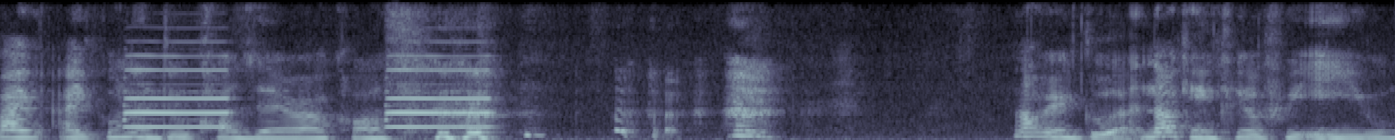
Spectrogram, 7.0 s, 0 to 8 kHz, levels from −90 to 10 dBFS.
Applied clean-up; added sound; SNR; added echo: none; Wind instrument, woodwind instrument; -3 dB; none.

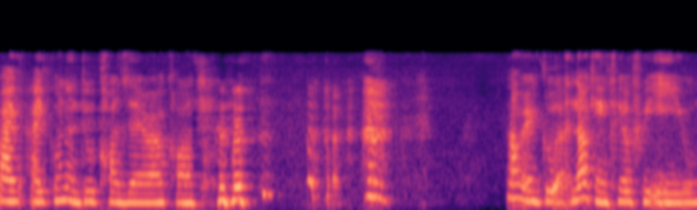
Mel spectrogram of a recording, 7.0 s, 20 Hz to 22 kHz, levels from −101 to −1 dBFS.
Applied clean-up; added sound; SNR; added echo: neural mask model Resemble Enhance denoiser.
